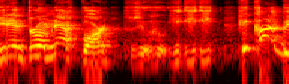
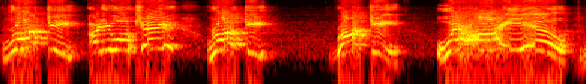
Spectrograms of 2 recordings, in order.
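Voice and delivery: frantic calling; 8 semitones higher, 3 dB louder, slower than usual. Acted. Calling for the lost rock.

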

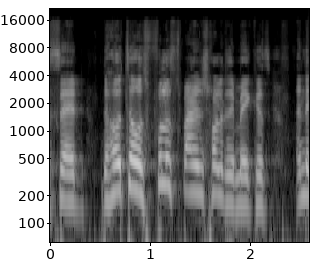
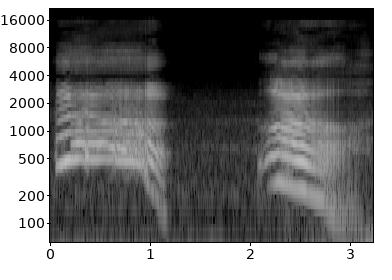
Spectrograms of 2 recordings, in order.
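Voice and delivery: very high mock scream, sinking to a wail; drawn-out fake cry of horror; 8 semitones higher, 3 dB louder than usual. Comic mocking pensioner's slope complaint, fake wailing scream.

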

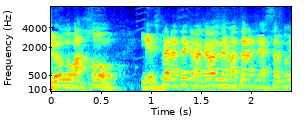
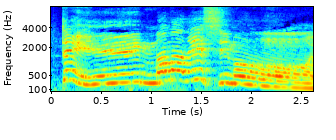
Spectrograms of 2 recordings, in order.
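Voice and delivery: drawn-out celebration; 6 semitones higher, much slower than usual. Real, not acted. Closing celebration.

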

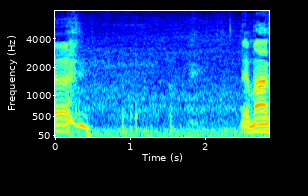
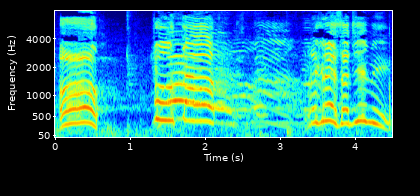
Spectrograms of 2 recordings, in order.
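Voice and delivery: excited shout; 11 semitones higher than usual. Real, not acted. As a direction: shout the call across the room. Yelling at a teammate in the game.

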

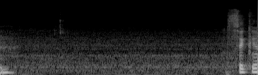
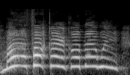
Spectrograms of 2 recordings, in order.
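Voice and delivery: high mock yell at the TV, much higher; imitating a TV yeller; 5 dB louder, faster than usual. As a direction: ham up a fan yelling at the screen. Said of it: "they're yelling at the T V".

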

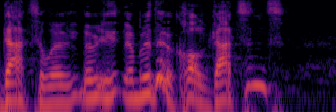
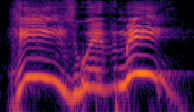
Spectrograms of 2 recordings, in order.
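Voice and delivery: calling out; 8 semitones higher, 8 dB louder, much slower than usual. Retold or imitated. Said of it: "Nicky gets out of the car and says".

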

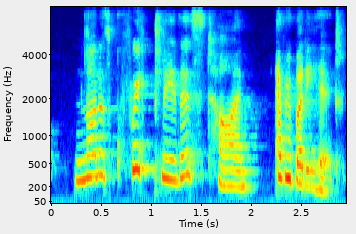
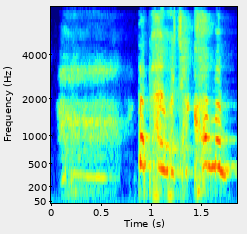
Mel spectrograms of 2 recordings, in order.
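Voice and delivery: high, breathless alarm; gasping alarm; 8 semitones higher than usual. Acted. Villagers gasping in alarm at the pirates. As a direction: gasp it out in fright. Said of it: "gasped the villagers".

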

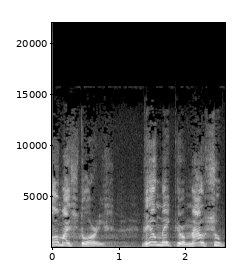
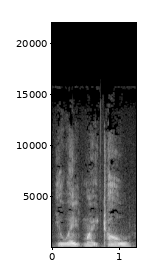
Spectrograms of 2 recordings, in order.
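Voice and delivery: much lower, flat disbelieving question; low creature question; 10 semitones lower than usual. Acted. Creature asks the mouse in low disbelief. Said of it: "he said".

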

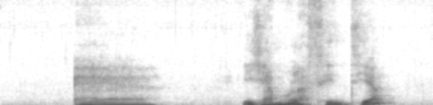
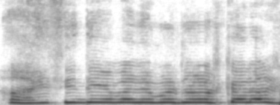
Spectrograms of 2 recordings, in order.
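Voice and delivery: high, fast mock sob on the phone; playfully imitating her own tearful phone call to Cintia; imitating crying; 12 semitones higher, 4 dB louder than usual. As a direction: whine it out much higher like a tearful call. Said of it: "Y la llamo yo llorando".

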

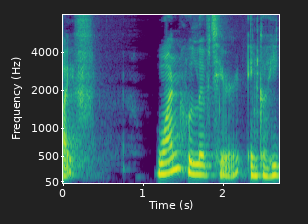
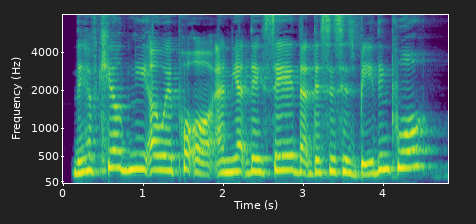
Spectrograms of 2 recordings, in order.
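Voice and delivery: higher, incredulous retort; young hero scoffing; 5 semitones higher than usual. Acted. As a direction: throw their words back at them. Youth scorns the guards' answer.

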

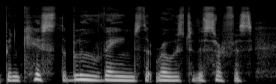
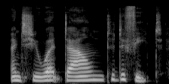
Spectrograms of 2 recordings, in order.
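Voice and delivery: ordinary delivery

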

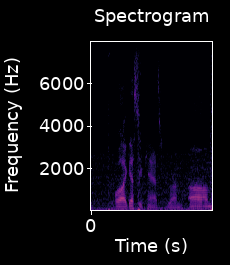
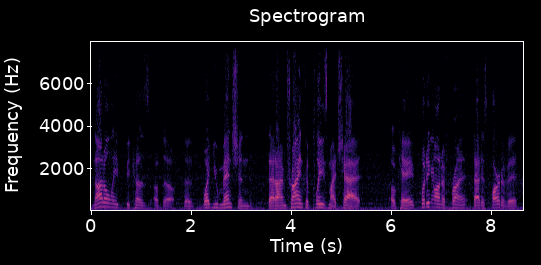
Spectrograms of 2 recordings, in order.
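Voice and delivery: nervous breakdown; 4 semitones higher, 9 dB louder than usual. Real, not acted. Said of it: "This is me talking right now".

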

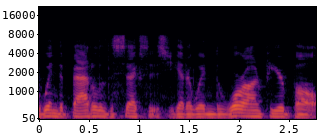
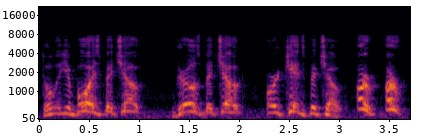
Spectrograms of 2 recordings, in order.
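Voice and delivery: [name] impression; 14 semitones higher, 6 dB louder than usual. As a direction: bark it like [name]. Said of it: "D M X ... off saying".

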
